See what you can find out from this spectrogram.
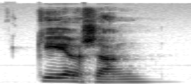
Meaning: an antode or antistrophe
- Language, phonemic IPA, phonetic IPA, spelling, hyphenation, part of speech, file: Dutch, /ˈkeːr.zɑŋ/, [ˈkɪːr.zɑŋ], keerzang, keer‧zang, noun, Nl-keerzang.ogg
